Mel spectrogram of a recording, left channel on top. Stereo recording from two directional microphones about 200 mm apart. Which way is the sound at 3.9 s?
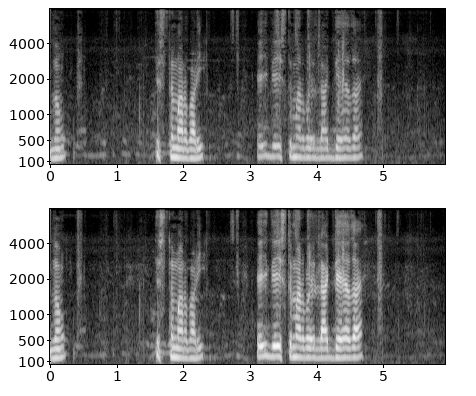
20° right (ahead or behind).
